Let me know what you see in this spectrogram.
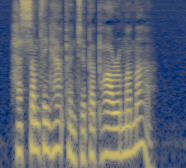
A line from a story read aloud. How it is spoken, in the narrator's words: she asked anxiously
